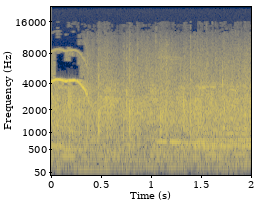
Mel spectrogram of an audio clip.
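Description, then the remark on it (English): Steady, dense stadium applause from football fans blends with a broad roar of crowd noise as Frank Lampard comes over applauding the fans. It holds at a fairly loud, even level throughout with no clear speech on top. “Frank Lampard is coming over now, applauding the fans.”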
